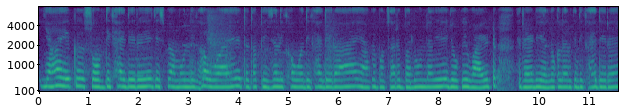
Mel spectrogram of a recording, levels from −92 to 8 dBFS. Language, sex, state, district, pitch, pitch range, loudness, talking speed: Hindi, female, Bihar, Sitamarhi, 235 Hz, 235-245 Hz, -31 LUFS, 205 wpm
